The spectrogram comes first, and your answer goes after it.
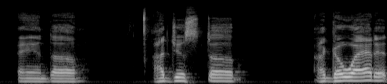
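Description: A man with an Appalachian accent, fairly high pitch and ordinary pitch variation, in a very clean recording with a silent background. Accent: US Southern (Appalachian North Carolina). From North Carolina. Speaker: novelist. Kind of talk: casual interview. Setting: bookstore with live audience. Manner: halting, many fillers.

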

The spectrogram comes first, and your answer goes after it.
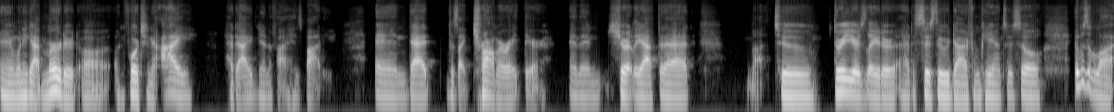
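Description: In a New York accent, a man speaks at a medium pitch and moderate pace with fairly even intonation and big swings in loudness, on a very clean recording with a silent background. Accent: New York (Bronx). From US, South Bronx, New York City. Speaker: suicide prevention speaker and podcast host. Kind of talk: interview, personal testimony.

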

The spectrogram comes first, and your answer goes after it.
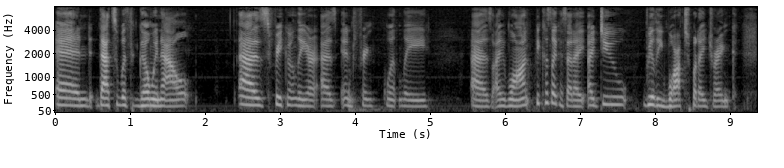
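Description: A woman with a slight New Jersey accent speaks at a fairly slow pace and medium pitch, with fairly even intonation. The recording is very clean, with a silent background. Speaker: guest, social media weight-loss blogger. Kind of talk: casual chat.

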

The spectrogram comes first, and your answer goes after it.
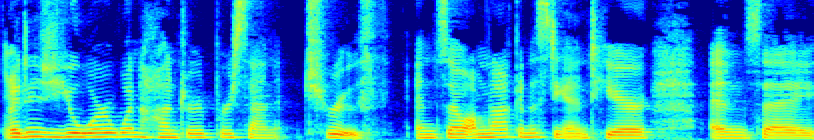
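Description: Medium-pitched speech from a woman, with ordinary variation in pitch. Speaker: hairstylist business coach and podcast host. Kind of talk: solo podcast monologue, coaching talk.

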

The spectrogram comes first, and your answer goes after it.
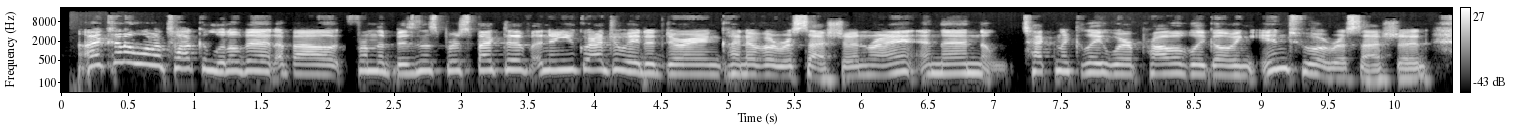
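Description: A woman talks fairly quickly at a medium pitch, with hardly any pauses and very even loudness. She has a plain, everyday voice and lively intonation. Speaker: podcast co-host, cinematographer. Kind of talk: podcast intro and outro.

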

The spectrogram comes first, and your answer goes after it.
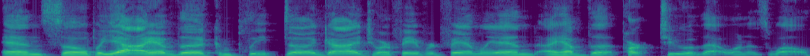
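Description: Hardly any pauses break this man's fairly high pitch and fairly even intonation as he talks at a moderate pace in a plain, everyday voice. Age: 30s. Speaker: podcast host. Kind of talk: casual chat.

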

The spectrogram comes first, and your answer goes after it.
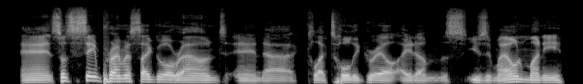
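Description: A man speaks at a moderate pace with hardly any pauses, in an unremarkable speaking voice. His pitch is fairly low and his intonation fairly even. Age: 40s. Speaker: documentary filmmaker and collector. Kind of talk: casual chat.

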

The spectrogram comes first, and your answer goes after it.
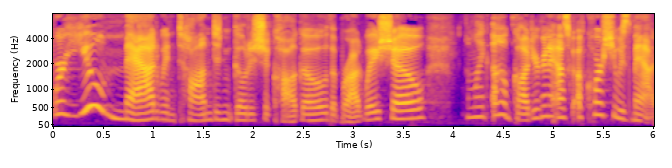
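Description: Her tone is animated, with very wide pitch swings around a medium pitch, at a moderate pace. The woman's recording is very clean, with a silent background. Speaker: podcast host. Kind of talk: casual chat about reality TV. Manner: animated, chatty.

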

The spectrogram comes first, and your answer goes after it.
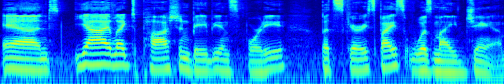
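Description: An unremarkable speaking voice from a man with an American accent, medium in pitch, lively in intonation, at a fairly slow pace. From California. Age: 30s. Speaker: podcast guest. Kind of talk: casual chat.

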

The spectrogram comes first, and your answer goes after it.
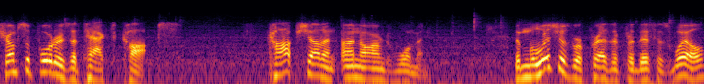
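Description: Speaking at a moderate pace with an American accent, a man uses lively intonation and takes long, frequent pauses. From US South. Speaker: federal law enforcement officer. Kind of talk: interview analysis. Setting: remote call. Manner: calm.

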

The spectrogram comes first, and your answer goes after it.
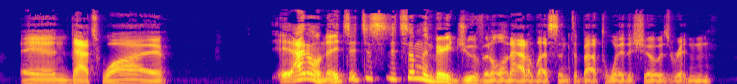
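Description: A man's bright, sharp, fairly low voice with a slight Midwestern accent, at a fairly quick pace with ordinary pitch variation, over a quiet background. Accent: slight Midwestern, cowboy-like twang. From US Midwest. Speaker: podcast host. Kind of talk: casual banter, co-hosted podcast.

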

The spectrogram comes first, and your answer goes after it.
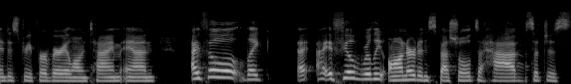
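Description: With a General American accent, a woman speaks at a fairly quick pace over a quiet background. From US Southwest, Phoenix. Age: 40s. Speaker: salon owner and hairstylist educator. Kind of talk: casual chat. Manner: fast talker.

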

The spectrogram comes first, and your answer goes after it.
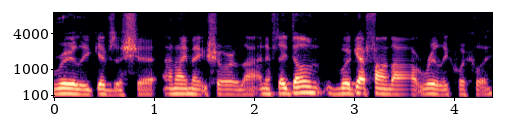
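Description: With a British accent, a man speaks at a fairly quick pace in a fairly high pitch, his tone dark and mellow and his intonation monotone and flat. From northern England, Stockport near Manchester. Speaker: amateur soccer league organizer. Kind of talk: casual chat.

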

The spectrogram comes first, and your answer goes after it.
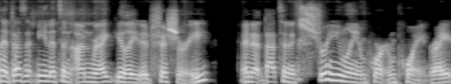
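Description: With a Canadian accent and a normal speaking voice, a woman talks at a fairly quick pace in a fairly low pitch with ordinary pitch variation, the sound dry and close with no echo against a quiet background. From Ontario, Canada. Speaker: associate professor, ocean governance researcher. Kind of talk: interview.

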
